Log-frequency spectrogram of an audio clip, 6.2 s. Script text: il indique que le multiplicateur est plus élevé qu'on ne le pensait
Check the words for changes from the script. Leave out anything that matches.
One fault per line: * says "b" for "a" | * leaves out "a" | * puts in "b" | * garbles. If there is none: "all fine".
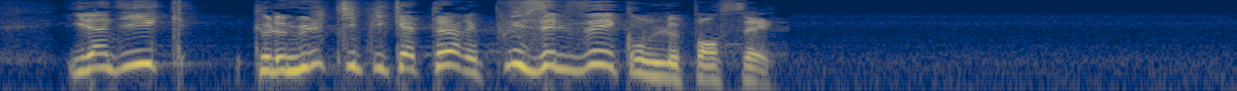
all fine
